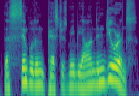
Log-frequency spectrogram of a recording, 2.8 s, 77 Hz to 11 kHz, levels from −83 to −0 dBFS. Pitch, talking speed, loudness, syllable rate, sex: 135 Hz, 130 wpm, -17 LUFS, 4.7 syllables/s, male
